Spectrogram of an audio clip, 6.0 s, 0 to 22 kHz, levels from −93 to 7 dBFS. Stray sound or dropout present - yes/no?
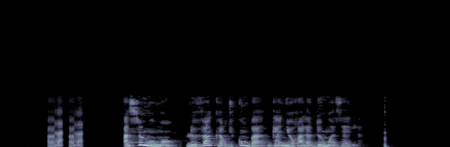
yes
